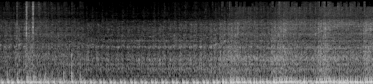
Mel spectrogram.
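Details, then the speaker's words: 2023 Royal Enfield Continental GT 650 twin with a strange 'kat kat' ticking noise; owner thinks silencer was left loose when refitted; light ticking over idle thump fades when silencer is pressed, returns on revving: exhaust tick from loose silencer. "तो भाई लगाने वाले ने I think इसके अंदर problem ये कर दी है की इसका जो साइलेंसर है ना ये लूज है"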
